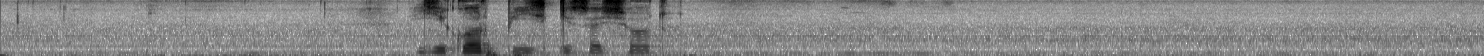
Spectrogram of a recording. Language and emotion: Russian, neutral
